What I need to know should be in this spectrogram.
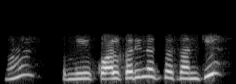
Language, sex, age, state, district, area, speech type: Marathi, female, 30-45, Maharashtra, Yavatmal, rural, conversation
